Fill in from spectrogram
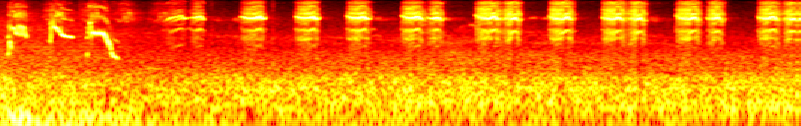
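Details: Juvenile Common Myna begging for food at a nest between a wall and a decorative grill, urban complex in Delhi; after some opening descending whistles, loud high chirps come in a regular burst-like series, roughly three per second.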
